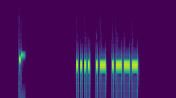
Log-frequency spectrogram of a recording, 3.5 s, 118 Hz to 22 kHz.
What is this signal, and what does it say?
Morse code, heard as a keyed tone, about 30 wpm, 700 Hz. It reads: HAJ
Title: USA Call Sign Postfixes - 3 Letters 30wpm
